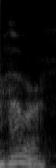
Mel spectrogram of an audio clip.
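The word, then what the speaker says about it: Hauer: hatcher uh with vodka however as we say in the netherlands uh to pronounce it in a dutch way but yeah rutger however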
